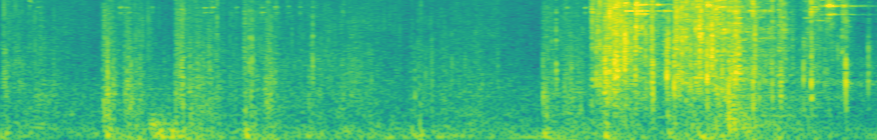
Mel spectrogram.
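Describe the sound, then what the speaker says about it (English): Footsteps on broken glass in the horror extraction shooter HUNGER: a run of soft scuffing steps, then a louder crunching, crackling burst of shattering shards underfoot toward the end, close and without speech. "Sounds like I just stepped on a bunch of glass."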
